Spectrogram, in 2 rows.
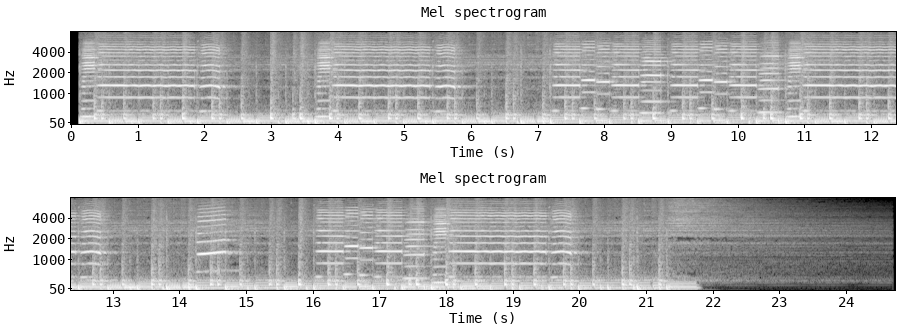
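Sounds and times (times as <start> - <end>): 
blues harp in A over an eight-beat rhythm: 0.2 - 21.8.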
